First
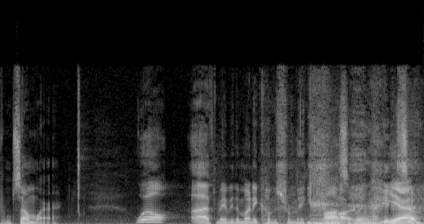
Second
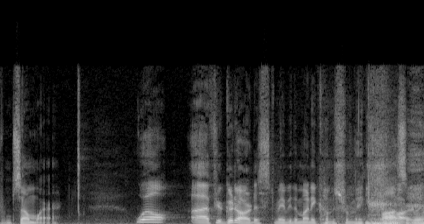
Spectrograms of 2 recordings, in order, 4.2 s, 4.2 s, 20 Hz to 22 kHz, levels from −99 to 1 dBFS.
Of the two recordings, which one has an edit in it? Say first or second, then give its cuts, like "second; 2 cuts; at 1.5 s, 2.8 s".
first; 1 cut; at 2.1 s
